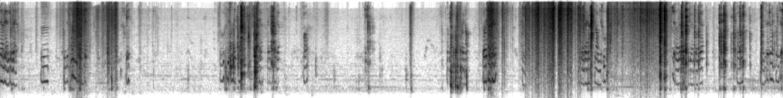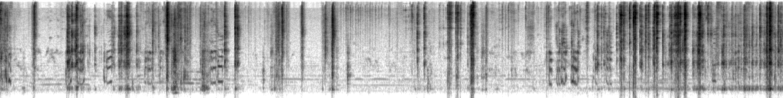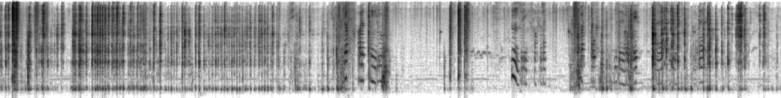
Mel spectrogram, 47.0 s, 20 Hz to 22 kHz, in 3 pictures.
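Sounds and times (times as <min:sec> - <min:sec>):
rustling of parts: 0:00.0 - 0:03.2, 0:08.9 - 0:46.9
clicks and knocks of parts: 0:07.2 - 0:22.9, 0:23.5 - 0:26.0, 0:26.6 - 0:46.9.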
